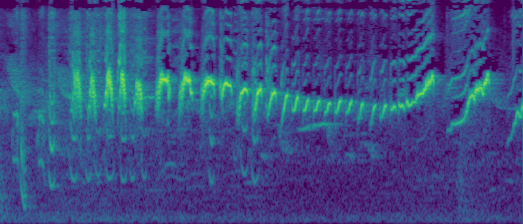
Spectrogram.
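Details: Hwamei of the 'tam hoàng' type, with yellow legs, bill and plumage, delivers a long rapid series of ringing whistled notes. The notes slowly shift in pitch and end in a rising flourish.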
